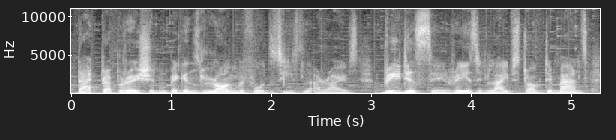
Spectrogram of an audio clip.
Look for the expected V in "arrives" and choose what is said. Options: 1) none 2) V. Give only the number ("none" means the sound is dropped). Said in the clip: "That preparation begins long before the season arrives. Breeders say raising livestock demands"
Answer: 2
